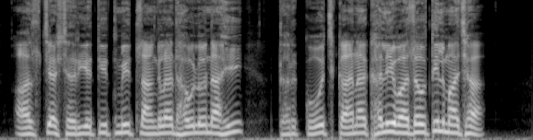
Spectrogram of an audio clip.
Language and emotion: Marathi, fearful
